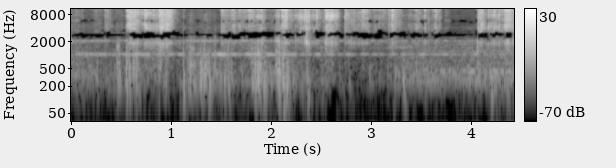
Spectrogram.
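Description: Fabric rustling and scratching in irregular bursts as the cat plays on the bedding, loudest about half a second in and again from about one and a half to three seconds in.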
